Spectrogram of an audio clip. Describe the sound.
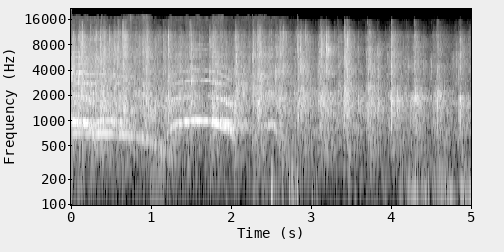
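Applause and cheering from a church audience standing to welcome a speaker to the stage: dense clapping with whoops early on, swelling briefly, then easing to a steadier level.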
